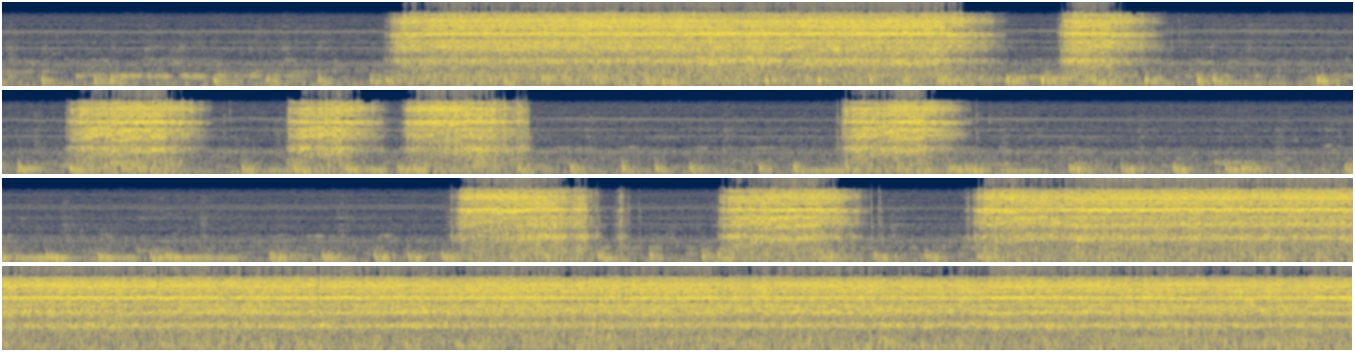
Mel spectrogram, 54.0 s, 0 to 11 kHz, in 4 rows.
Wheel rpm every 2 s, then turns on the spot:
0, 10, 170, 150, 160, 30, 0, 90, 50, 30, 0, 50, 0, 0, 0, 20, 40, 90, 90, 210, 210, 220, 220, 220, 230, 230, 230.
14-16 34-36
